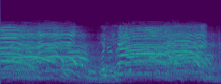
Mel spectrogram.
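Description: A group of young children shouting together, in two long calls with a short break between them.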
